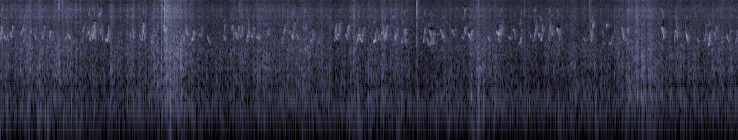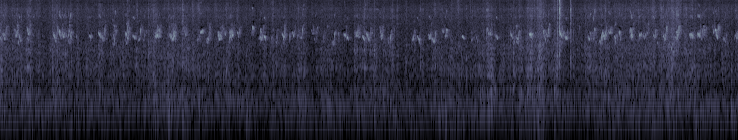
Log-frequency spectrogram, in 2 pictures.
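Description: A brood of week-old Silkie chicks peeping faintly and continuously, many short high chirps overlapping, with a few brief rustles as they scramble over the food and the litter.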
